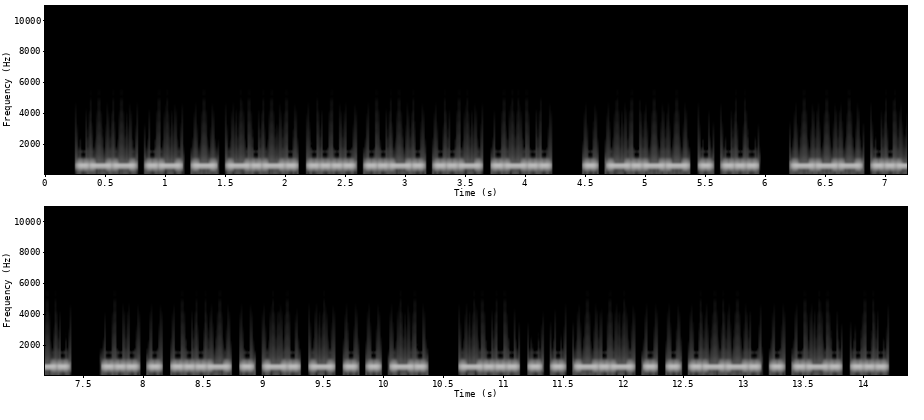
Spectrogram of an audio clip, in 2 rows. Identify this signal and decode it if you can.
Morse code, heard as a keyed tone, about 25 wpm, 630 Hz. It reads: WATCHFUL EYES OF SEVENTEEN BEEKEEPERS
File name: fs-25-cs-25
